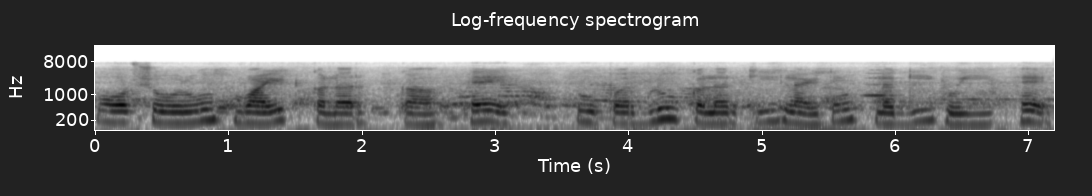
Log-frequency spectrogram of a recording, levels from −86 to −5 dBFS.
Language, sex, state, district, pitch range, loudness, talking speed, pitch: Hindi, female, Madhya Pradesh, Dhar, 155-180 Hz, -20 LUFS, 115 wpm, 165 Hz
